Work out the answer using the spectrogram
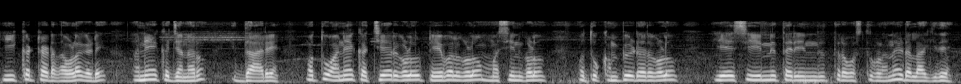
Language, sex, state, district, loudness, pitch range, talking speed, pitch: Kannada, male, Karnataka, Bangalore, -13 LUFS, 180-210 Hz, 135 wpm, 200 Hz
